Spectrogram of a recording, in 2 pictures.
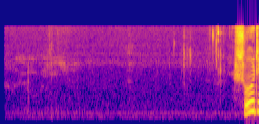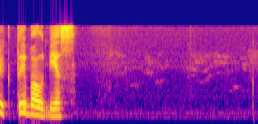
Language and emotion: Russian, positive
